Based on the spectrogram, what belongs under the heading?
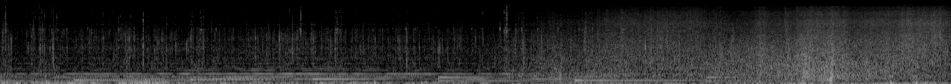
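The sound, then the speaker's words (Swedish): Steady, hissing surf washes and foams against grey rocks on a headland shore facing the sea, the frothy rush swelling toward the end, with low sustained tones humming underneath during the first half. “Här finns bara grå klippor, knotiga tallar och vågor som fräser och skummar.”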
